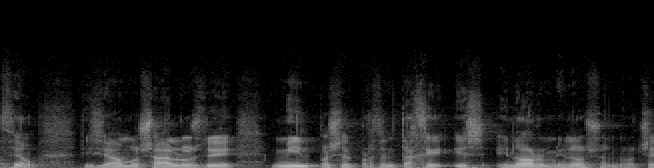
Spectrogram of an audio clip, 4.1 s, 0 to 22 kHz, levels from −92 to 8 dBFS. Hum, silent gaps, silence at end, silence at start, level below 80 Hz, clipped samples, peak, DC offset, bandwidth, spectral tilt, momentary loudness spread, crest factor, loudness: none; none; 0 s; 0 s; -50 dBFS; under 0.1%; -10 dBFS; under 0.1%; 13 kHz; -5.5 dB/octave; 8 LU; 20 dB; -30 LUFS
